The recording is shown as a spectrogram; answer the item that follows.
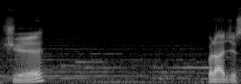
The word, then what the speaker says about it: Jue: In Chinese, it's pronounced Jie. Jie. So it's not like two syllables. It's just like Jie.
